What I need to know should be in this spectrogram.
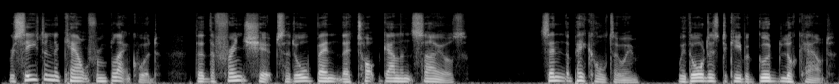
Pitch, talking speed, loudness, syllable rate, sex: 140 Hz, 205 wpm, -18 LUFS, 5.3 syllables/s, male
